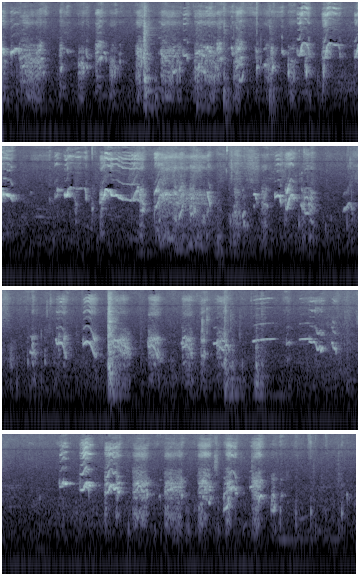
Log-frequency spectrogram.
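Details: A litter of newly mobile Cocker Spaniel puppies in a puppy pen gives a steady stream of high, short whimpers and yips, several voices overlapping.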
